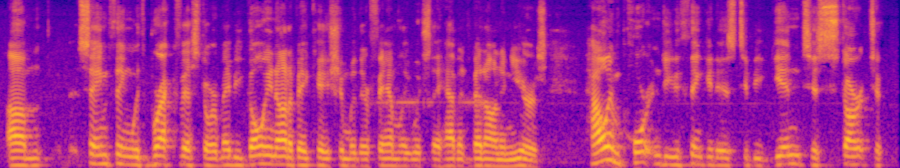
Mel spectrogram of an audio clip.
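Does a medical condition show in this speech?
No.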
